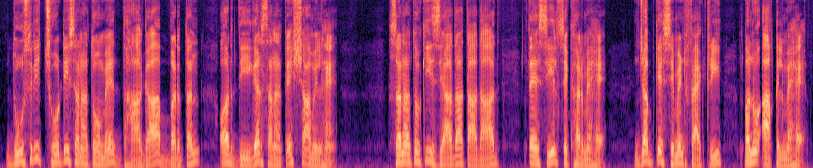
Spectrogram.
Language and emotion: Urdu, neutral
